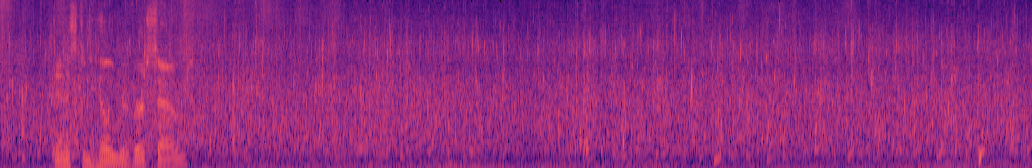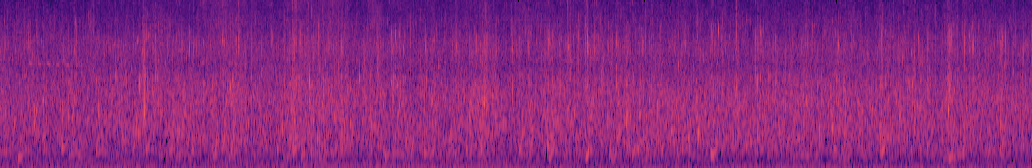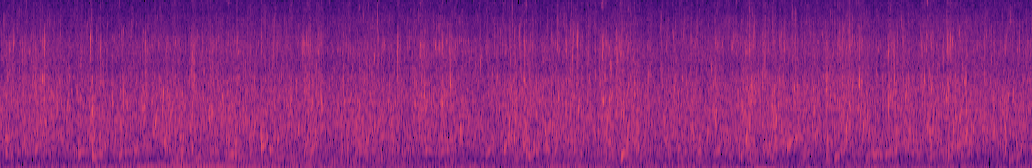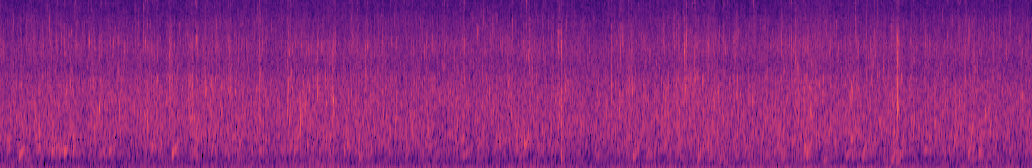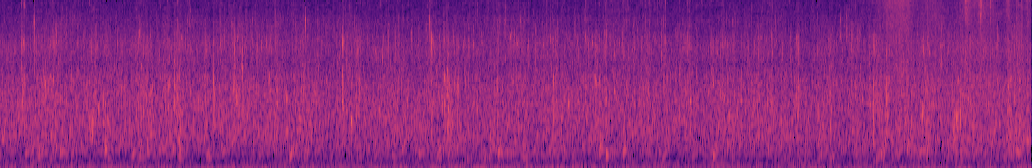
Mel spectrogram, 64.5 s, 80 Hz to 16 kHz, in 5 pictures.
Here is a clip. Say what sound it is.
000102 0180S4 denniston hill river sound
A stream about 3 meters wide, flowing quietly. NTG-2, Tascam-DR60D
brook, flowing, river, water, babbling, gurgle, creek, trickle, stream, bubbling, flow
